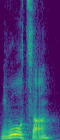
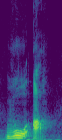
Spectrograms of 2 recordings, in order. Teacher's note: they do a schwa instead of pronouncing the R, so they say water or they say water.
